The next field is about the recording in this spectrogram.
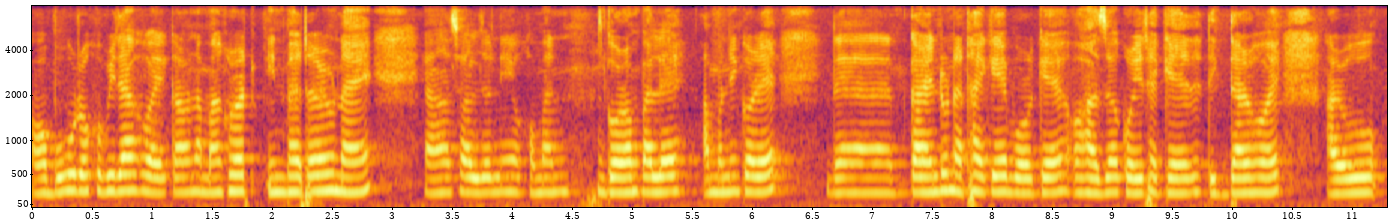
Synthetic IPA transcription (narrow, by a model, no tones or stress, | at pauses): boɦutɔxubidaɦɔjkaɹɔnamaɹɡʱɔɹɔtinbʱajtaɹunaj | salzɔniɔkɔmanɡɔɹɔmpalɛamɔnikɔɹɛ | kaɹintʊnatʰakɛbɔɹkɛɔɦazɔkoɹitʰakɛdik̚daɹɦɔjaɹu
